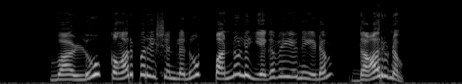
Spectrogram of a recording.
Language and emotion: Telugu, angry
